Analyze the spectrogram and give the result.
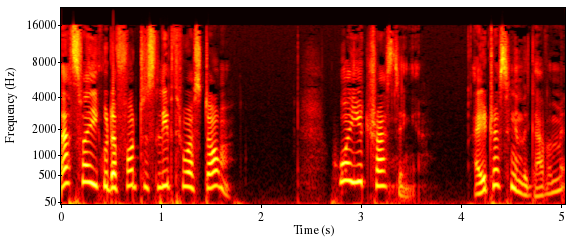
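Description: The speaker talks at a very fast pace with lively intonation, big swings in loudness, and long, frequent pauses. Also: woman, high pitch for a woman. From Kenya. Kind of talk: sermon. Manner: animated.

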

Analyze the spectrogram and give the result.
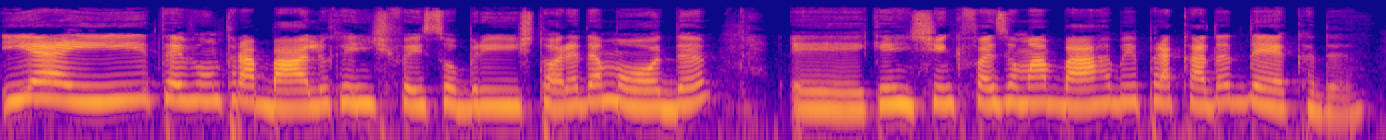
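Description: A woman's high, bright, sharp voice, raised and projected, at a fairly quick pace on a very clean recording with a silent background. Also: ordinary pitch variation. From Brazil, São Gonçalo (Rio de Janeiro state). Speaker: fashion designer and content creator, podcast co-host. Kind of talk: casual chat.

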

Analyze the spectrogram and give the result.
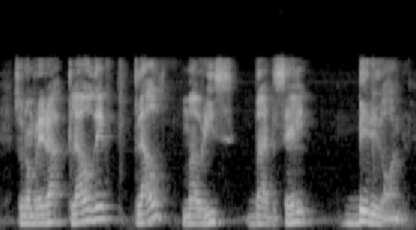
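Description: A man speaks with a Mexican accent. His pitch is fairly high, and his pace is very slow. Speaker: podcast co-host. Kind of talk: casual chat.

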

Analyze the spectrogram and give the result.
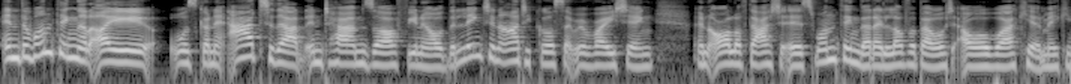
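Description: On a very clean recording with a silent background, a woman speaks at a medium pitch with lively intonation. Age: young. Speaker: podcast co-host. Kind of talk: interviewing, casual chat.

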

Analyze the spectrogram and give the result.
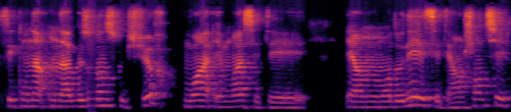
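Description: A woman with a fairly low pitch speaks at a moderate pace, using ordinary pitch variation. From France, Côte d'Azur. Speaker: yoga teacher and therapist. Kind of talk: interview. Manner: hesitant, many fillers.

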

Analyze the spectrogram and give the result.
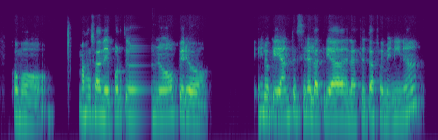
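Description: This woman talks at a fairly quick pace in an ordinary speaking voice. Her pitch sits in the middle range and her intonation stays fairly even. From Buenos Aires, Argentina. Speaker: nutritionist and dancer. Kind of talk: interview, informative chat.

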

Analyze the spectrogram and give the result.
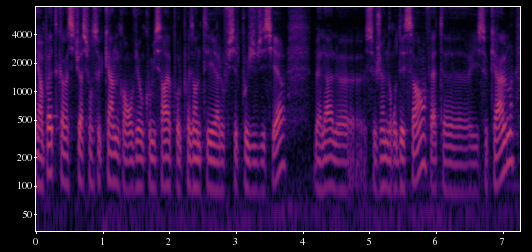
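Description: Talking very fast with ordinary pitch variation, a man with a fairly low voice is heard on a very clean recording with a silent background. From Marseille, southern France. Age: 40s. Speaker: police officer. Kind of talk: recorded testimony.

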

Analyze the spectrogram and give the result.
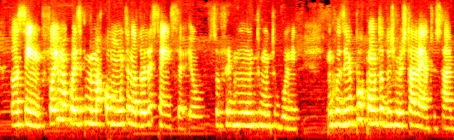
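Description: With music in the background, a woman speaks at a fairly quick pace with a high pitch and ordinary pitch variation. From Brazil, Rio de Janeiro state (São Gonçalo). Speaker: independent novelist. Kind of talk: casual interview. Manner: talkative.

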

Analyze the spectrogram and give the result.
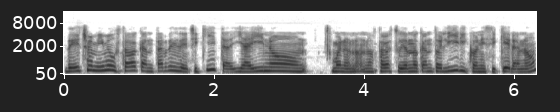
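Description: At a fairly quick pace, a woman talks in an ordinary speaking voice, medium in pitch, with very even loudness and ordinary pitch variation. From Argentina, Entre Ríos (Paraná). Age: young. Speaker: singer and music teacher. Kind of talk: radio interview. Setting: phone call.

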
